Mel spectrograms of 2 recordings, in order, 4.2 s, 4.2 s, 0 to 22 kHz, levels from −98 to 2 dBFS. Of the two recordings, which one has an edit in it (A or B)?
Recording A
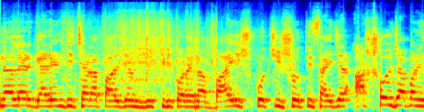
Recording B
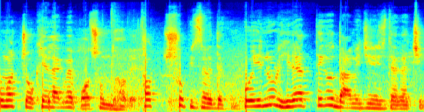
B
